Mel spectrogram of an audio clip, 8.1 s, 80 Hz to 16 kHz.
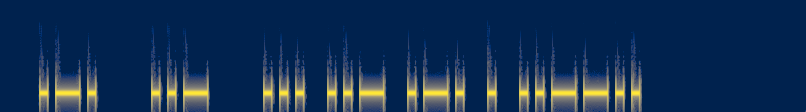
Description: Morse code, heard as a keyed tone, about 15 wpm, 700 Hz. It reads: R U SURE?
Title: Sentences from Top 300 Words and Abbreviations 15wpm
